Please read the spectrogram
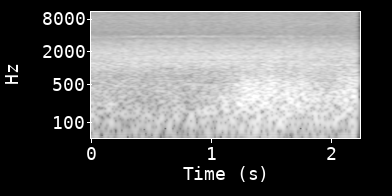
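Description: Suzuki SFV650 Gladius V-twin running at road speed, mixed with wind buffeting on a helmet or bike-mounted microphone.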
